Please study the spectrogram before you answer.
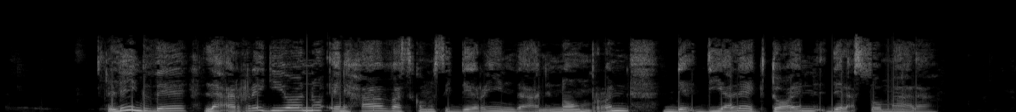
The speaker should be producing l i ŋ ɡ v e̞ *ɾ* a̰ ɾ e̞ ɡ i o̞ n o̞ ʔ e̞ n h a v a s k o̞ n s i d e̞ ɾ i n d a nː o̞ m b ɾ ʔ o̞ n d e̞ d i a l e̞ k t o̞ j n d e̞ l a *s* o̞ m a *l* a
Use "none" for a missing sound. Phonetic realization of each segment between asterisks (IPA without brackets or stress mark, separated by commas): l, s, l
